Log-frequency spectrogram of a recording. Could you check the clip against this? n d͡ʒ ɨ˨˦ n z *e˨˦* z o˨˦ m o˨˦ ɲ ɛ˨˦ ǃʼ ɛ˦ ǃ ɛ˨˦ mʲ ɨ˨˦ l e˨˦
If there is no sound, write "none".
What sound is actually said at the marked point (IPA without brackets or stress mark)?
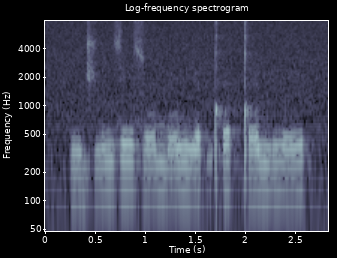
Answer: e˦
